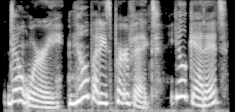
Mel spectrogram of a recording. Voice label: don't worry nobody's perfect you'll get it, F

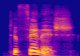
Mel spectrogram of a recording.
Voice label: "to finish", English

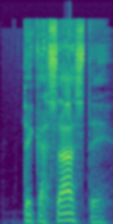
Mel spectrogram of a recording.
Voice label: "te casaste", spanish

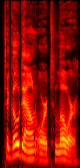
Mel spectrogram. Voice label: "to go down lower", English

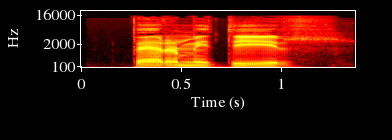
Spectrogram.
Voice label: "permitir", spanish

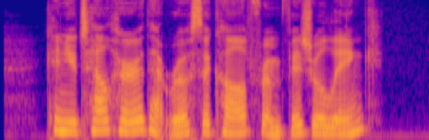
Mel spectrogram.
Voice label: can You Tell Her That X Called From Y, F

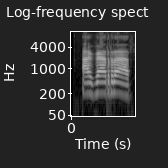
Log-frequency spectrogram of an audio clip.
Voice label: "agarrar", spanish

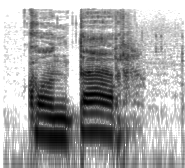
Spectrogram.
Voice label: "contar", spanish

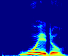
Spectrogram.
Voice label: "guero", Spanish

